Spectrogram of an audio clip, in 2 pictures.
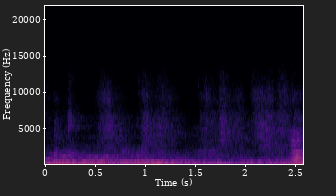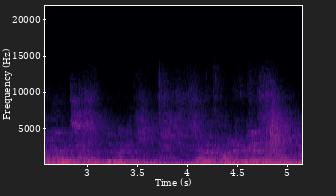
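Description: A young woman talks close by in an echoing room.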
